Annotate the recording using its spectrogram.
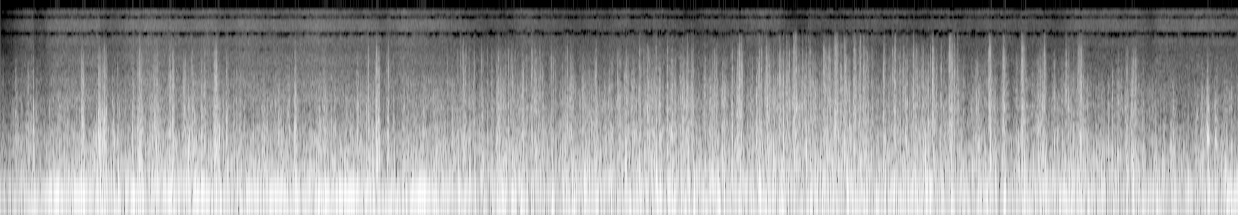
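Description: Spray and water rush loudly behind a fast boat.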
